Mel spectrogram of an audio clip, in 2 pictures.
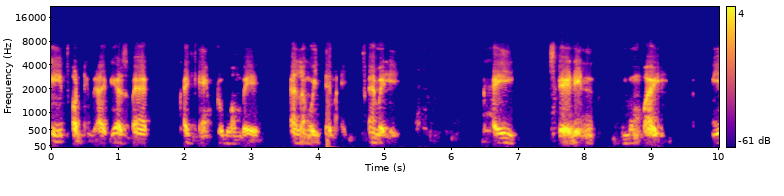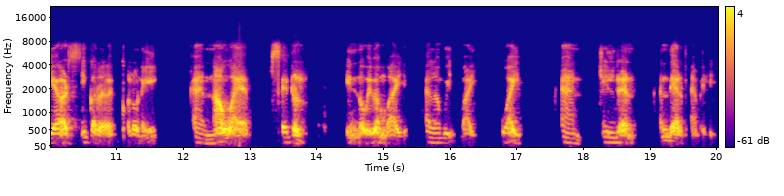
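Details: Real adult male whose larynx was removed for cancer (total laryngectomy), now speaking with oesophageal speech learned by the injection method of swallowing or injecting air into the oesophagus; finding: oesophageal speech after total laryngectomy.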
